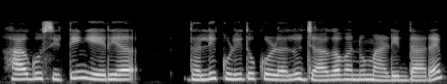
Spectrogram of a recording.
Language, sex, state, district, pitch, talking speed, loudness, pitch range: Kannada, female, Karnataka, Bangalore, 230 Hz, 95 wpm, -14 LUFS, 220-255 Hz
